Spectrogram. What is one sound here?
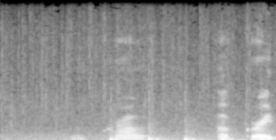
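A hammer knocks on wood at a workbench.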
